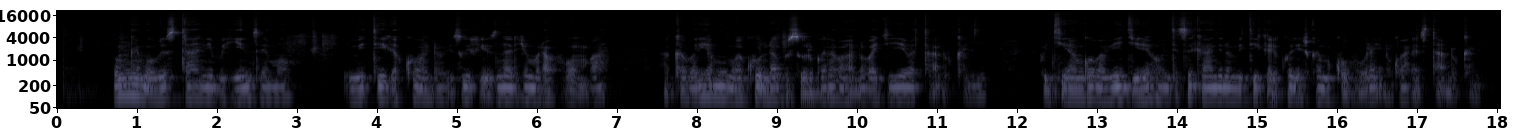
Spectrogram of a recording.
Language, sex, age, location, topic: Kinyarwanda, male, 18-24, Kigali, health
